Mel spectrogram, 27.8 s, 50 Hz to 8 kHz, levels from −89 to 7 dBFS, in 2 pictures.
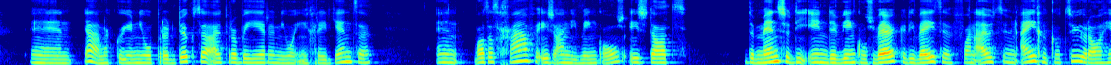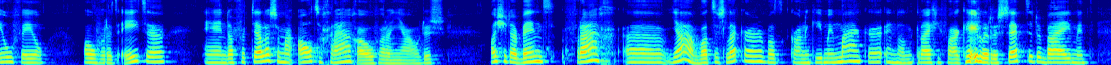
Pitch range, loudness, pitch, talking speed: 175-210 Hz, -31 LUFS, 185 Hz, 160 wpm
